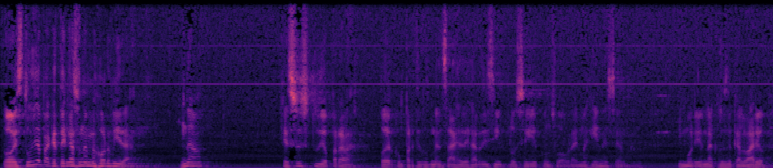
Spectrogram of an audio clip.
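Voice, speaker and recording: Animated male preacher asking the crowd questions. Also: mid-range voice, fast, a little hiss or hum. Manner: lively, calls listeners "hermano", many rhetorical questions. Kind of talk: sermon.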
